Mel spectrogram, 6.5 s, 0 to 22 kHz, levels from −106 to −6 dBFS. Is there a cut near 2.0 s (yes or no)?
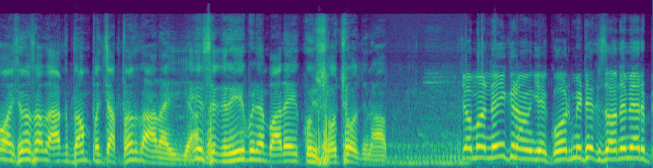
yes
